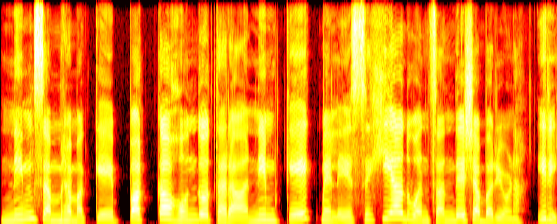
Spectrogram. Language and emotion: Kannada, happy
